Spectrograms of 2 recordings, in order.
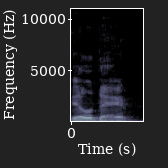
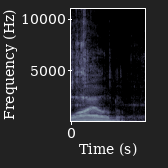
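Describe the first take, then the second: First: The word is said with a German pronunciation. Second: The word is said with an English pronunciation. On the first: "she pronounced it Wilde" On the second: "instead of wild"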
